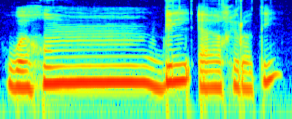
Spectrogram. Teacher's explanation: वहुम बिल आखिरती, यह हम करेंगे इख़्फ़ा शफ़ी, मीम को होल्ड करेंगे लेकिन होठ को टाइट बंद नहीं करेंगे, दो सेकेंड्स का टाइम देंगे। वहुम बिल आखिरती, बिल आ कट ऑफ साउंड के साथ और आ दोहर का लंबा, हमज़ा पर फ़तहा साथ में अलिफ, तो ये है मद्दे बदल।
